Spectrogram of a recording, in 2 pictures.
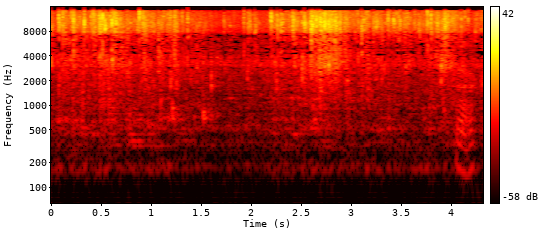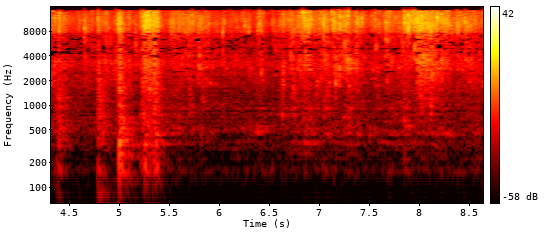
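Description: Water runs steadily from a tap with a bright hissing splash, broken by some clattering as glass jars are rinsed; a voice speaks a single brief word.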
